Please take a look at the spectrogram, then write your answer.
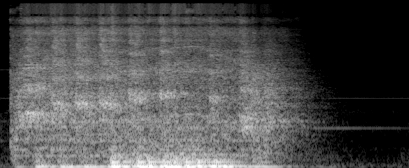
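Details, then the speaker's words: Side-by-side off-road machine cranked with the fuel pump relay pulled to mimic a kill switch: starter churns in a steady even rhythm about three seconds, never catches, no fuel reaching the engine. "you hear that there's no fuel going to the engine that's exactly what's going to happen when we have our kill switch on"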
